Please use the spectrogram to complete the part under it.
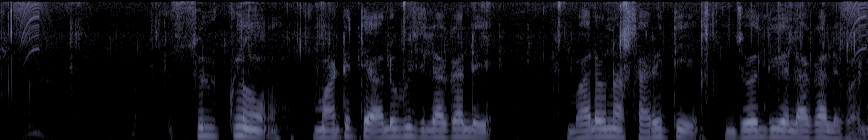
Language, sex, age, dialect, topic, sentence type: Bengali, male, 18-24, Western, agriculture, question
